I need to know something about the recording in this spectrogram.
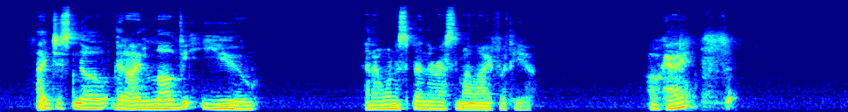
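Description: A man speaks intensely and quietly, up close.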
